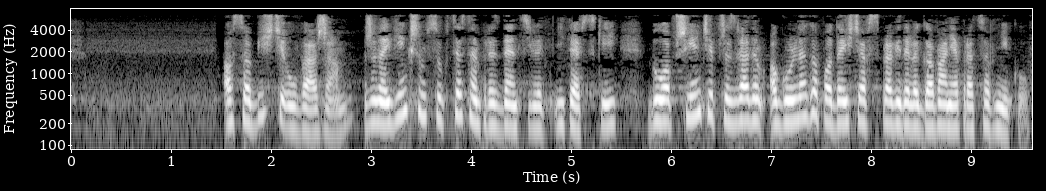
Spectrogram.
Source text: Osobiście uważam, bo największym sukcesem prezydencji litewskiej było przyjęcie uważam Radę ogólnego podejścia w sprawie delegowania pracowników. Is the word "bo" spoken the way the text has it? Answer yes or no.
no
